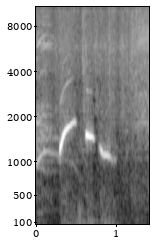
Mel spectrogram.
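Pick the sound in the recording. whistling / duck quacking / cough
whistling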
